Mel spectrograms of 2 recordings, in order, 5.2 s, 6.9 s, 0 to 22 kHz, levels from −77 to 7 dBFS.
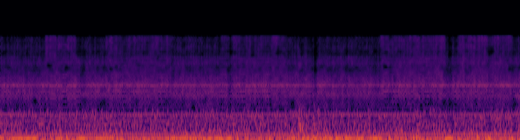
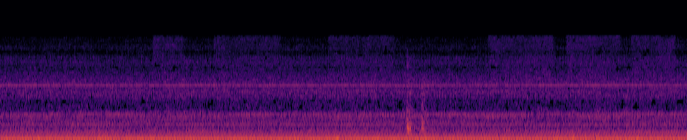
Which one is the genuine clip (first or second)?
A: second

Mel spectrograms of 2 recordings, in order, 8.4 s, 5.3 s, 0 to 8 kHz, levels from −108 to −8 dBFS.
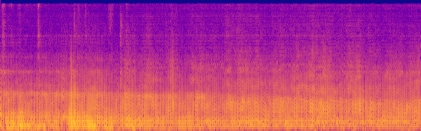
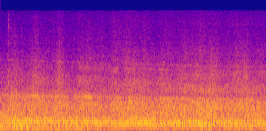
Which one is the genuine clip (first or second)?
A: second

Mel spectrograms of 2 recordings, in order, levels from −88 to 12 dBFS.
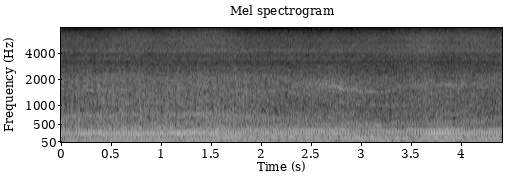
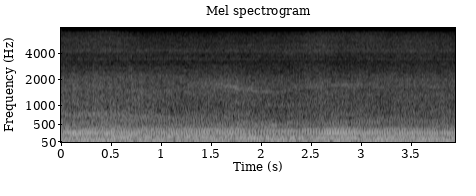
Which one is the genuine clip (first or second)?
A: first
